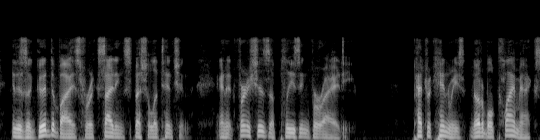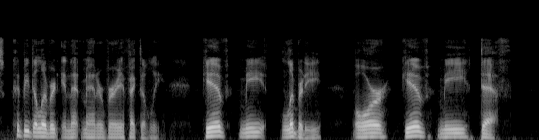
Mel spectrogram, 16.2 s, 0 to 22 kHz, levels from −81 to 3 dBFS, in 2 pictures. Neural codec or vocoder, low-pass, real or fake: none; 7.2 kHz; real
